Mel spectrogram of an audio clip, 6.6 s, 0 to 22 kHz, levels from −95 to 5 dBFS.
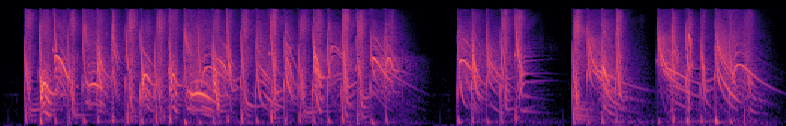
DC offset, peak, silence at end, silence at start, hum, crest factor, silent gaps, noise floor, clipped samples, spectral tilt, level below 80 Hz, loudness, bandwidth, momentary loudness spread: under 0.1%; -8 dBFS; 0.15 s; 0.2 s; none; 18 dB; none; -49 dBFS; under 0.1%; 0.5 dB/octave; -70 dBFS; -24 LUFS; 17 kHz; 6 LU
